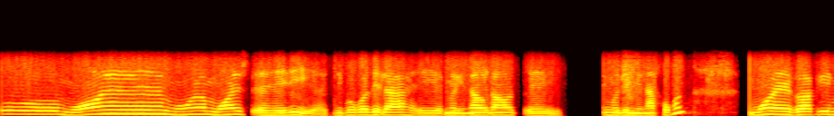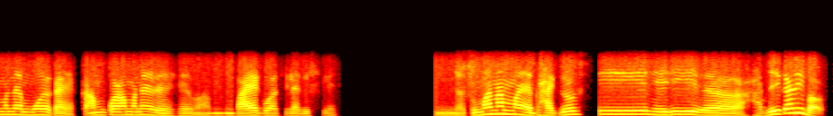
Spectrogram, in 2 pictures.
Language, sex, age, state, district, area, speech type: Assamese, female, 60+, Assam, Dibrugarh, rural, conversation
